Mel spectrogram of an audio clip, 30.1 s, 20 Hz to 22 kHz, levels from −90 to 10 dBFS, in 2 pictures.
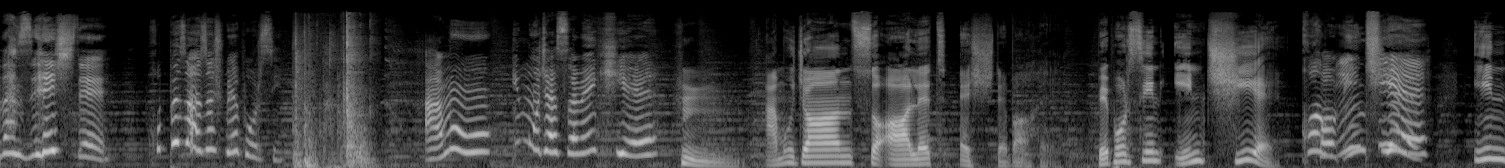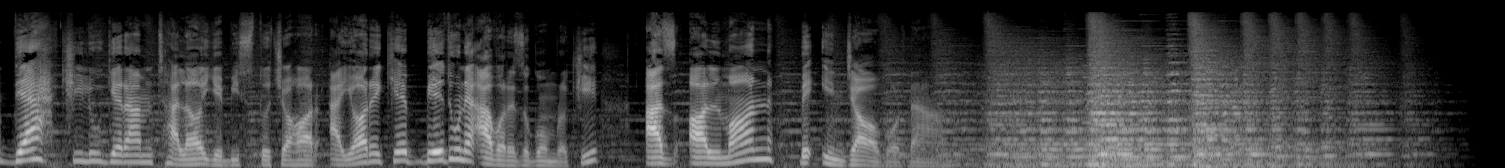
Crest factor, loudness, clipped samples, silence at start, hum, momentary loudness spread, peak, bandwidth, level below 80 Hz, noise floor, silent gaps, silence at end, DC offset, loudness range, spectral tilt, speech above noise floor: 24 dB; -24 LUFS; under 0.1%; 0 s; none; 17 LU; -2 dBFS; 16.5 kHz; -50 dBFS; -68 dBFS; none; 0.9 s; under 0.1%; 5 LU; -4 dB/octave; 45 dB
